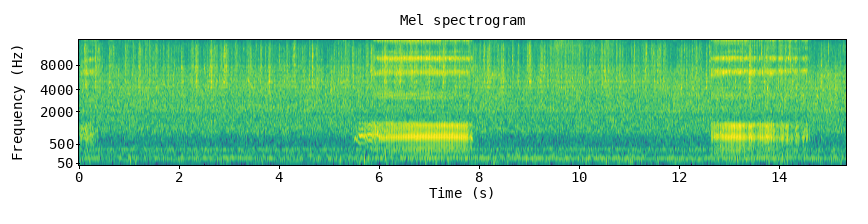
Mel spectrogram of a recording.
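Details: Tiny dog snoring: two drawn-out, buzzing snores about six seconds apart over a steady background hum.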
